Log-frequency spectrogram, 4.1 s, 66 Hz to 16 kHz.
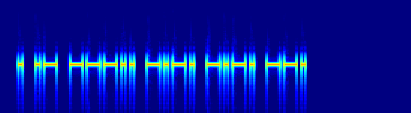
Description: Morse code, heard as a keyed tone, about 28 wpm, 700 Hz. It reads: EA8CCG
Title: DXCC-100 Call Signs - 6 Characters - 28wpm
